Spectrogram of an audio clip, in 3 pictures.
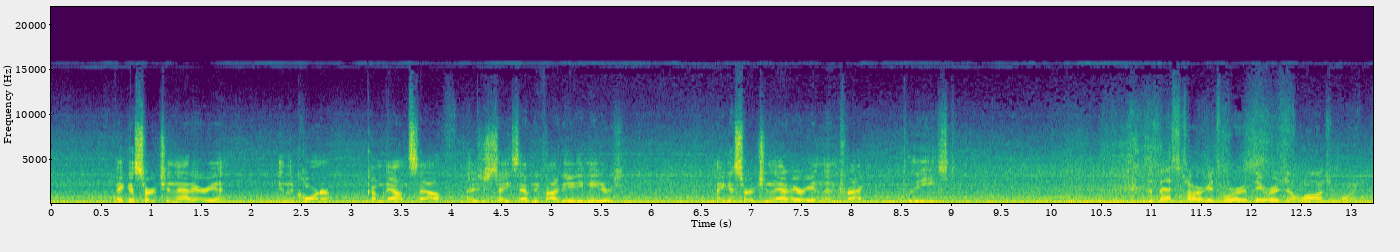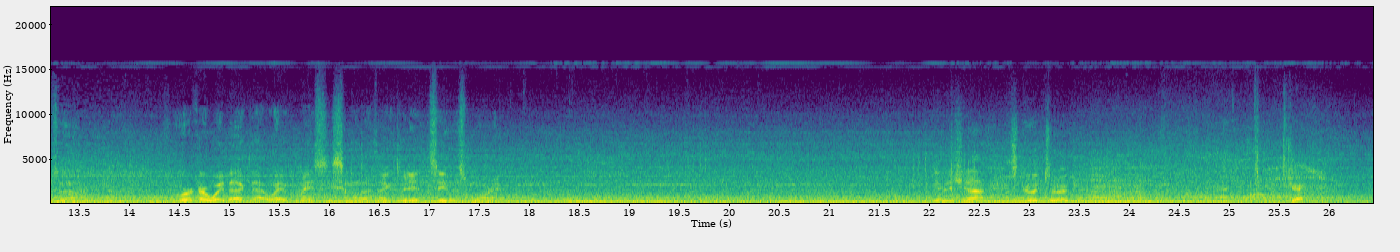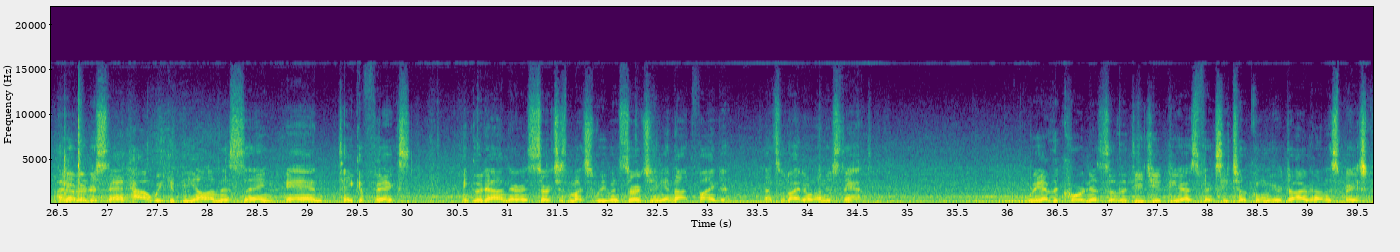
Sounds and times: Air conditioning: 0.0 - 39.6
Speech: 0.6 - 5.8, 6.6 - 9.1, 10.9 - 13.6, 14.4 - 17.8, 22.0 - 23.5, 25.5 - 34.6, 36.2 - 39.6.

